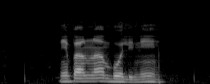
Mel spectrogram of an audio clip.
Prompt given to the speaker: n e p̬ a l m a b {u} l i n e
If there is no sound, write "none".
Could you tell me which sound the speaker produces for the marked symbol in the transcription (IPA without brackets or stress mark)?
o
